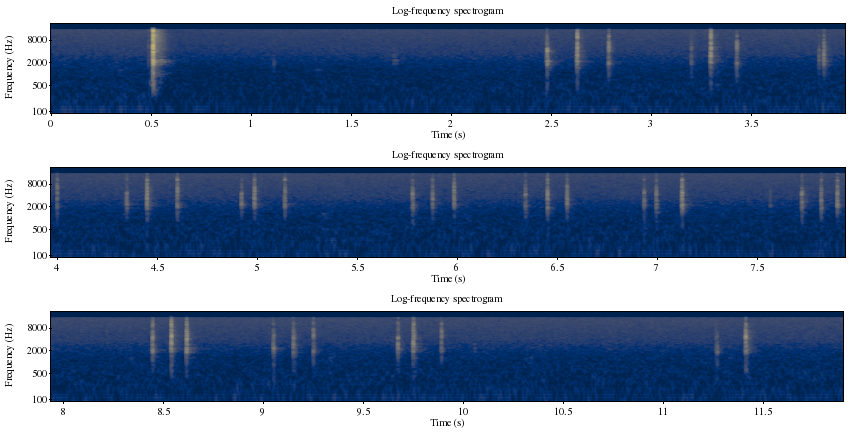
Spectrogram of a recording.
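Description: Fingernails tap the lid and edges of a small, hollow black plastic eyeshadow compact with a clear window. The result is a long series of quiet, sharp, bright clicks that stop instantly, coming in quick clusters after an opening tap and separated by brief silences.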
